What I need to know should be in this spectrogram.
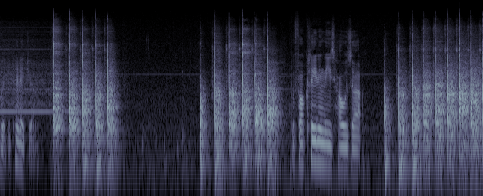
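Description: A chisel chops into wood with sharp, repeated knocks.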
